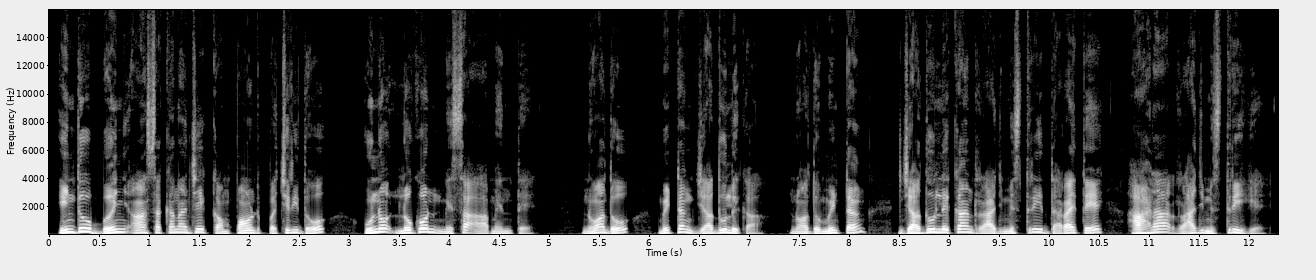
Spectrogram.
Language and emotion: Santali, surprised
